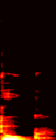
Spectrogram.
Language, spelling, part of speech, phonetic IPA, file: Russian, тук, noun, [tuk], Ru-тук.ogg
- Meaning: 1. fat, lard 2. fertilizer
